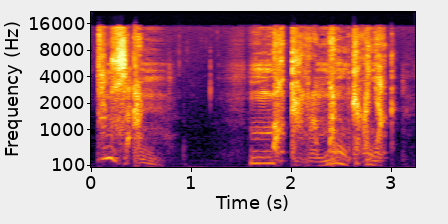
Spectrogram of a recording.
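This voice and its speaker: An arrogant, hot-headed younger man in a radio drama. His voice is hard and forceful with a rough rasp, and it swings wildly as he sneers and taunts. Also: medium pitch, huge pitch swings, slow pace, no room sound, clean studio sound, full character voice. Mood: threatening. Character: arrogant, hot-tempered younger man, defiant toward his old nanny. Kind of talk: radio drama acting in Ilocano.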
